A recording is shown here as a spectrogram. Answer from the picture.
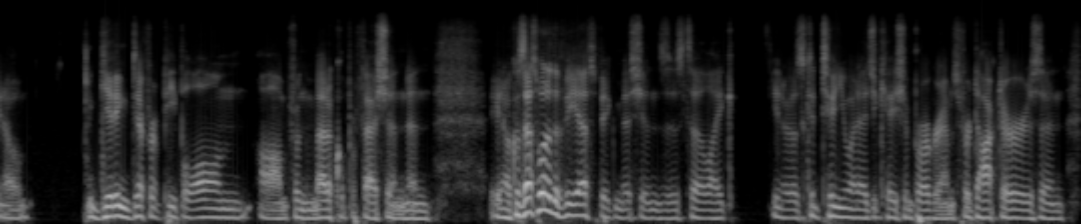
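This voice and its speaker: In an unremarkable speaking voice, a man talks at a fairly quick pace with medium pitch and fairly even intonation against a quiet background. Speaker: podcast host and vasculitis patient. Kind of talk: casual interview talk about medical experiences. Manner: conversational, rambling, informal.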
